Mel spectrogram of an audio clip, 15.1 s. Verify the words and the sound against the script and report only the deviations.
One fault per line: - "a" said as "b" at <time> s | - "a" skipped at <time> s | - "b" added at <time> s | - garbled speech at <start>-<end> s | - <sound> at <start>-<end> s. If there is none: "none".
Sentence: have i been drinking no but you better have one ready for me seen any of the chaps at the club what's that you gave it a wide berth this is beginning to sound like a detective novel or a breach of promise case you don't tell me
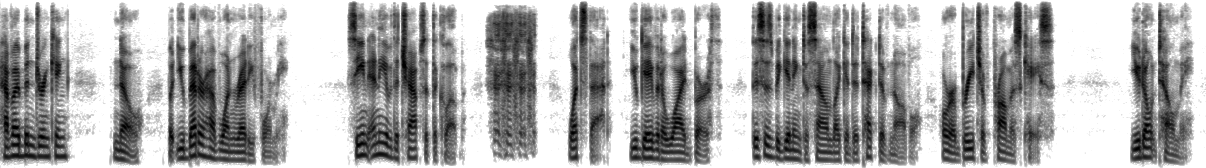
- laugh at 6.1-6.7 s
